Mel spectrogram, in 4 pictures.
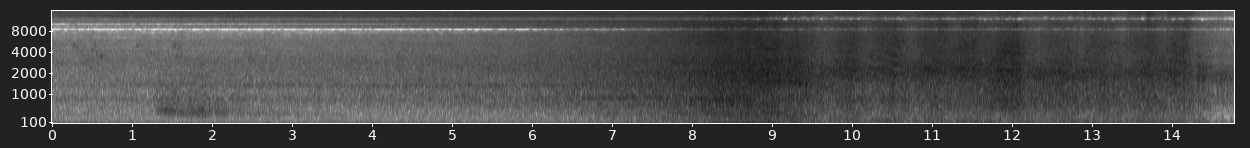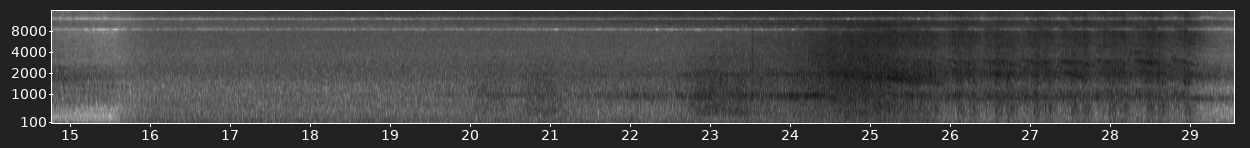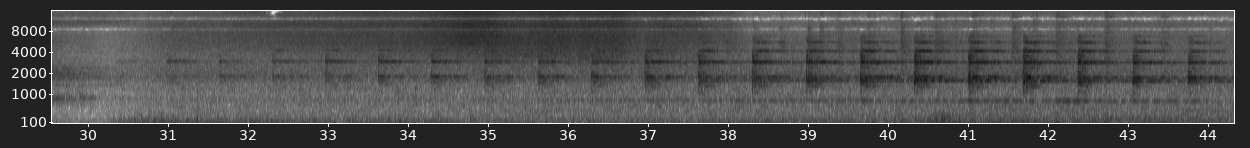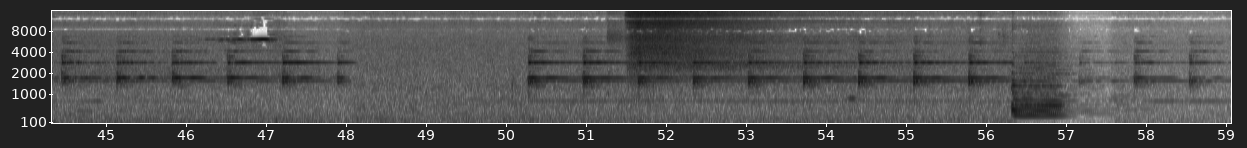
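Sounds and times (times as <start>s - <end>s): low train rumble: 0.0s - 59.0s
train rail clatter: 7.6s - 15.2s, 22.0s - 30.2s, 30.9s - 48.2s, 50.0s - 59.0s
high ringing tone: 35.8s - 48.1s.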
